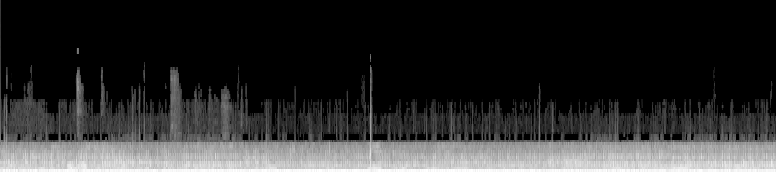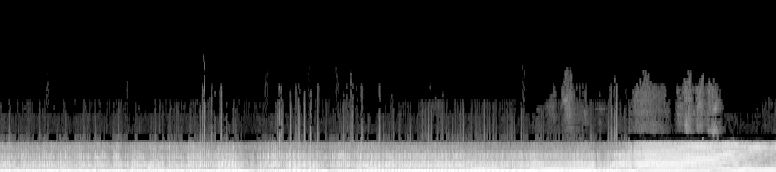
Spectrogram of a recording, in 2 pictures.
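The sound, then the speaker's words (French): A voice imitates the engine of a Zodiac inflatable motorboat: a steady buzzing drone that rises in wavering revs near the end, as if the boat suddenly speeds off. Fairly loud, with no other sounds. “Un bateau qui part d'un seul coup très vite.”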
